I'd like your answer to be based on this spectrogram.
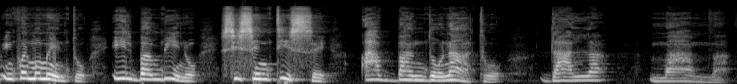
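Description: A man preaching a sermon, slowly and deliberately, repeating phrases and swinging between hushed and raised delivery. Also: on the high side.

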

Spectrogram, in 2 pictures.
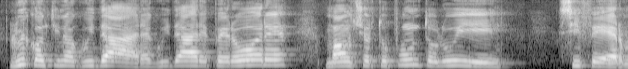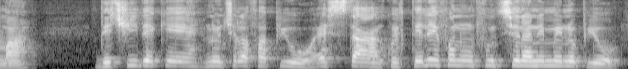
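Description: A man preaching a sermon, telling a story and reading scripture aloud, slowing down and dropping low for emphasis. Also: a little mellow.

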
